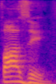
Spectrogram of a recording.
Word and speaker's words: Fozzy: Let's talk about, I believe it's pronounced Fozzy.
